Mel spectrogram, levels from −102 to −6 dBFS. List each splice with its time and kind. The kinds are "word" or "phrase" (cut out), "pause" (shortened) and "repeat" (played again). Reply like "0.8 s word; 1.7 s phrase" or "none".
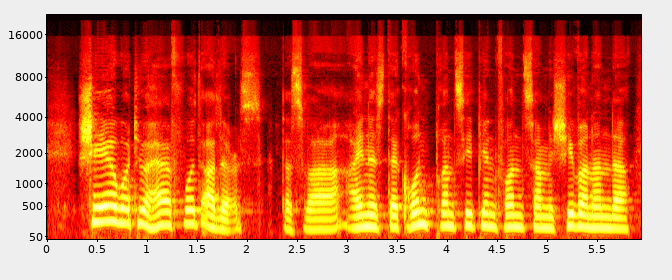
2.2 s pause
